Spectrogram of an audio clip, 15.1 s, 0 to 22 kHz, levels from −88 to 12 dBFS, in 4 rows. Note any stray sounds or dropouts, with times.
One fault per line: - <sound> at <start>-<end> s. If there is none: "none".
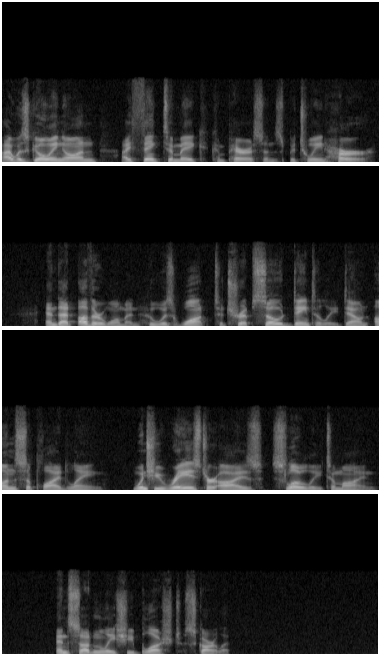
none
